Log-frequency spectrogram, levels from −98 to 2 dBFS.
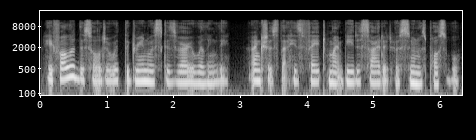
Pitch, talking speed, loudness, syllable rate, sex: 215 Hz, 200 wpm, -19 LUFS, 5.6 syllables/s, female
